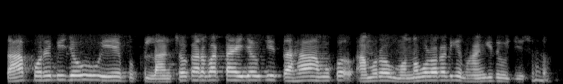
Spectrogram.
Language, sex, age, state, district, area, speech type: Odia, male, 45-60, Odisha, Boudh, rural, conversation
